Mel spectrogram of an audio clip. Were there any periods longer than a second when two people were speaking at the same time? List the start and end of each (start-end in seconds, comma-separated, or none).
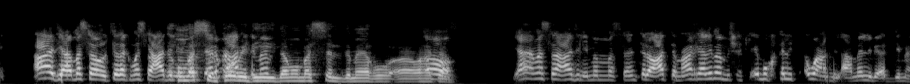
1.6-2.8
